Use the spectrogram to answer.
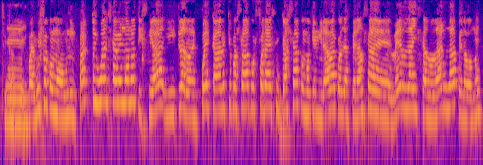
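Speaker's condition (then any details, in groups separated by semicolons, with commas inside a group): Cleft lip and palate; since early childhood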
